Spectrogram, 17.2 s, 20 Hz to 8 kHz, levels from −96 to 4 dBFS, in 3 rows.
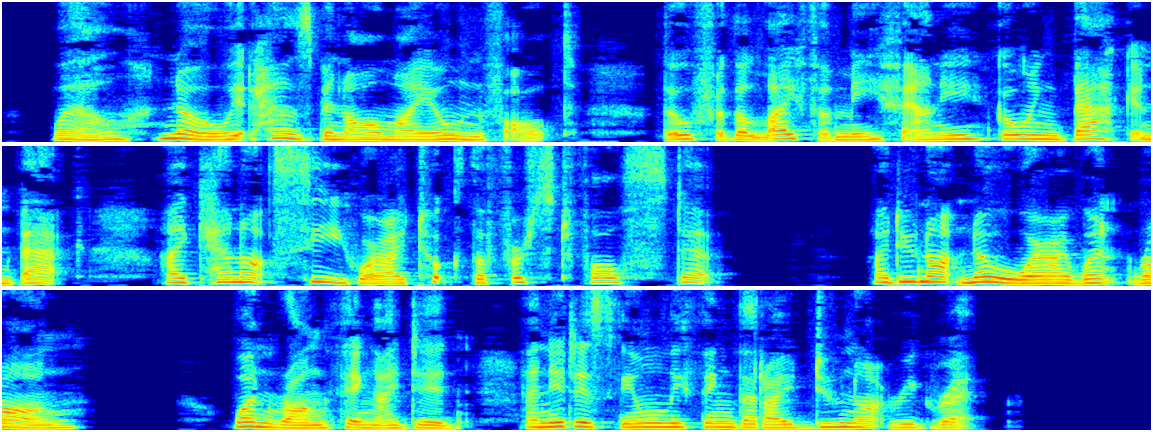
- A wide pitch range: No, average, 4.1 semitones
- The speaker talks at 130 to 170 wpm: No, average, 190 wpm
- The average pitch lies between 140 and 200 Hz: No, high, 210 Hz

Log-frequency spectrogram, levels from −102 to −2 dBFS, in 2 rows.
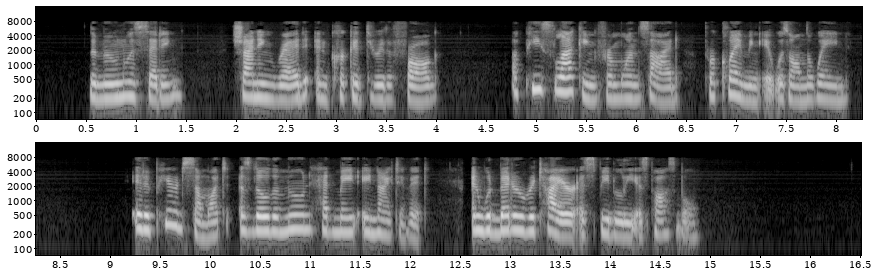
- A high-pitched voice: Yes, high, 205 Hz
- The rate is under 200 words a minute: Yes, average, 165 wpm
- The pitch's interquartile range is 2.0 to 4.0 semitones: Yes, average, 3.7 semitones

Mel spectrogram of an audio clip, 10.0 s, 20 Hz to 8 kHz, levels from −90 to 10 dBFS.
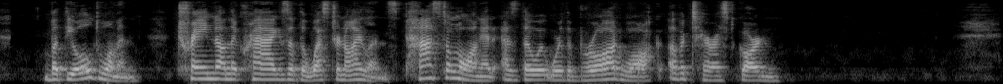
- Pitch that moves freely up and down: No, average, 3.7 semitones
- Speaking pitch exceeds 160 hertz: Yes, medium, 185 Hz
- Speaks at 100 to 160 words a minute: Yes, average, 155 wpm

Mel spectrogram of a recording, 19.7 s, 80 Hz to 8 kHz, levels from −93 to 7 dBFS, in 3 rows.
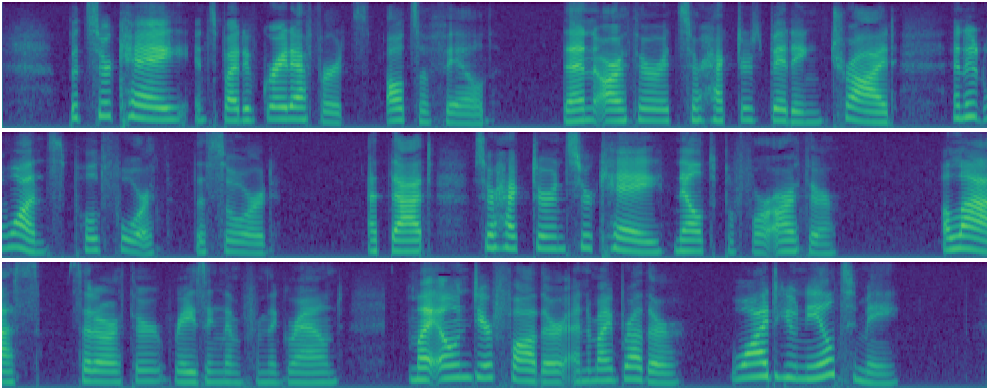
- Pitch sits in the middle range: No, high, 210 Hz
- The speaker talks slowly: No, average, 165 wpm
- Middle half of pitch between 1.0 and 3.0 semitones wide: No, average, 4.3 semitones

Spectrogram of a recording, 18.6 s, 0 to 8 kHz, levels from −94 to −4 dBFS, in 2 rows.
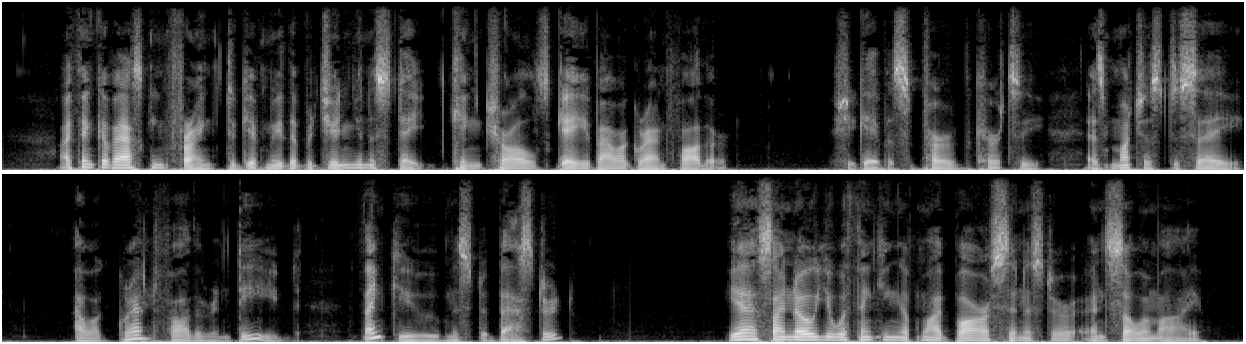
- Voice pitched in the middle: No, low, 105 Hz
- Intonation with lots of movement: Yes, wide, 7.7 semitones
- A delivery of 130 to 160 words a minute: Yes, average, 150 wpm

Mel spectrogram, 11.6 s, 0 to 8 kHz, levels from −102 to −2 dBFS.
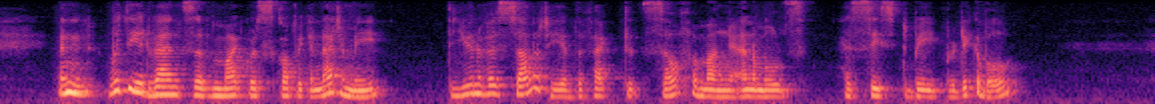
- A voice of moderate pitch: Yes, medium, 160 Hz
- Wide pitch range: No, average, 4.0 semitones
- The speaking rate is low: Yes, slow, 105 wpm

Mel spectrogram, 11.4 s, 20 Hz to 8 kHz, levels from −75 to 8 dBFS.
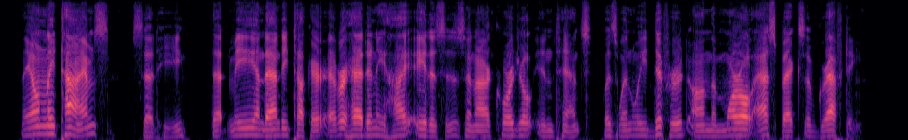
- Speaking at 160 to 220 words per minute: No, average, 150 wpm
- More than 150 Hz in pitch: No, low, 130 Hz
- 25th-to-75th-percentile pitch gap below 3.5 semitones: Yes, narrow, 2.4 semitones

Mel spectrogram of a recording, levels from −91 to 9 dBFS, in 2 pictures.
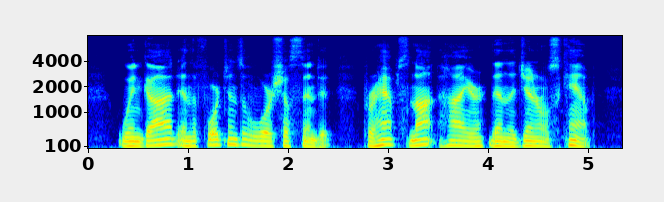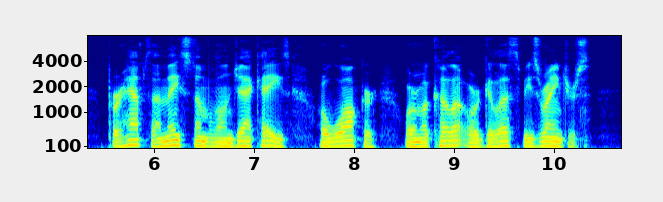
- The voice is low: Yes, low, 115 Hz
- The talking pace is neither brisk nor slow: Yes, average, 175 wpm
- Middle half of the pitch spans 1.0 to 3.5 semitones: Yes, average, 3.1 semitones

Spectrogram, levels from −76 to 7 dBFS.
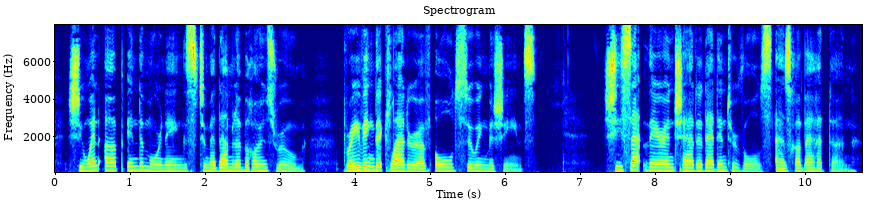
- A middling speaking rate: Yes, average, 160 wpm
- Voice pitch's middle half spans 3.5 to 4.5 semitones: No, narrow, 2.4 semitones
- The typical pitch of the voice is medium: Yes, medium, 175 Hz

